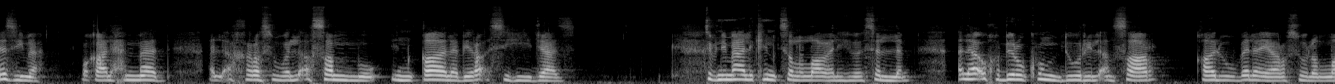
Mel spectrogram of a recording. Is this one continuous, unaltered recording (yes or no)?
no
